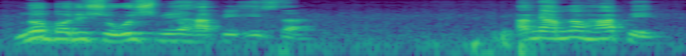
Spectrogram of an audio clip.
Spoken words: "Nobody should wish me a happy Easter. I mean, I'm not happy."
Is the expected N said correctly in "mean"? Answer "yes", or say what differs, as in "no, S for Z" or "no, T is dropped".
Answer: no, N is dropped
